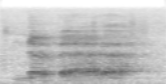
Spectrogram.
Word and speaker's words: Nevada: Home means Nevada, pronounced Nevada.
